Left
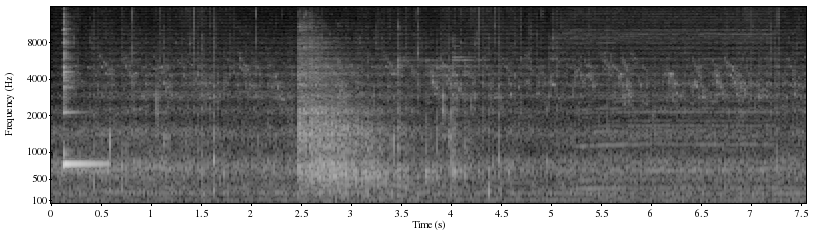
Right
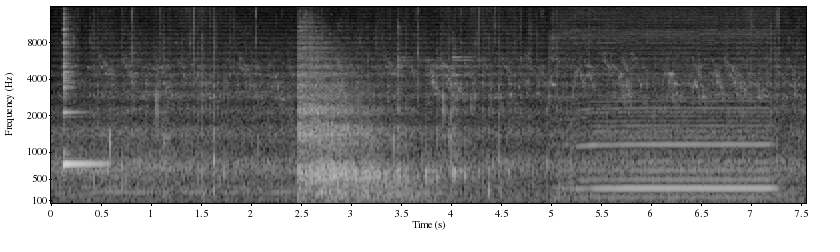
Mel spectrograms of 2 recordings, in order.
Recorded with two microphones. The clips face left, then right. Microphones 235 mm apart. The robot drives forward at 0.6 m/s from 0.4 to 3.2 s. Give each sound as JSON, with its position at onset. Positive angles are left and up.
{"t": 0.1, "sound": "a bell", "side_deg": -10, "distance_m": 0.5}
{"t": 2.4, "sound": "a gunshot", "side_deg": -30, "distance_m": 1.7}
{"t": 4.9, "sound": "a phone buzzing", "side_deg": -85, "distance_m": 3.0}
